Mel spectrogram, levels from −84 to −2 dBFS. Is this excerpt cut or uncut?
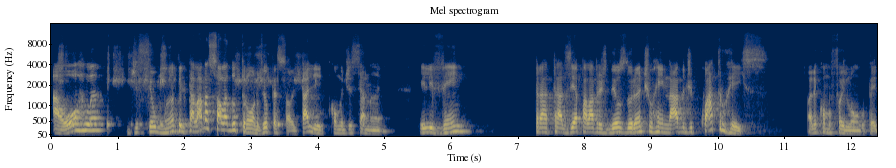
cut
